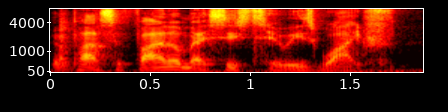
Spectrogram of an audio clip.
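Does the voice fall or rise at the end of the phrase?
fall. The voice falls at the end. The sentence is finished at the wife. The speaker calls it right.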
